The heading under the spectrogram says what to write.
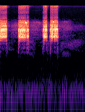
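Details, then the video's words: Black francolin (kala teetar, black partridge) giving four harsh, grating notes in two quick pairs, loud and scratchy, over a faint low hum. "kala Teetar Awaaz"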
